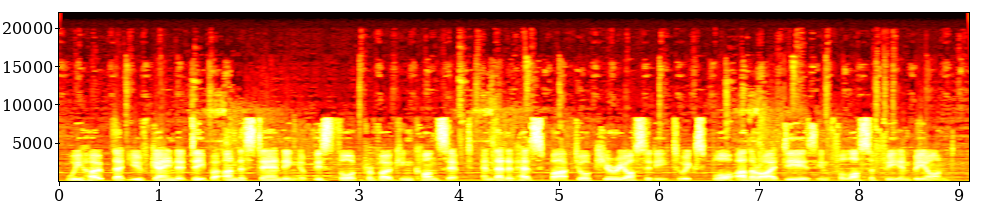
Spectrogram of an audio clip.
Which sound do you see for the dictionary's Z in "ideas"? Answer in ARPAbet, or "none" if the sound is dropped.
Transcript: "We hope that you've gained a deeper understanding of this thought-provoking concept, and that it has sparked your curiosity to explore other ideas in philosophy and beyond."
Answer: Z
